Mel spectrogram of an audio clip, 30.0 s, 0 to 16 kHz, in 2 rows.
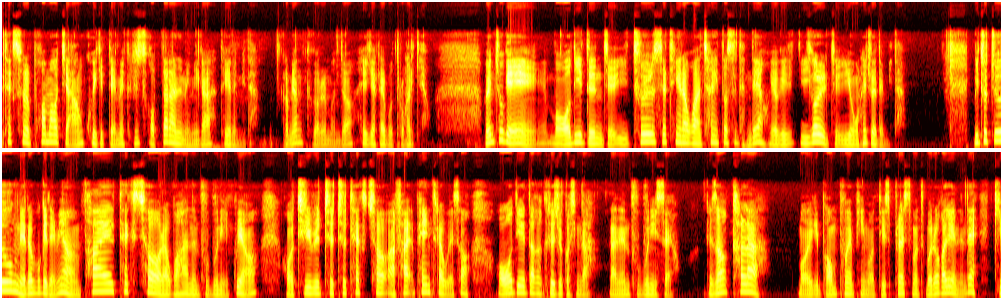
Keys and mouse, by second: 7.3-8.2 drag, 10.0-10.3 drag, 13.1 click, 25.4 click, 29.1 click.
